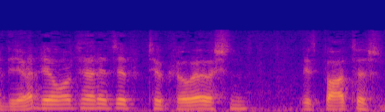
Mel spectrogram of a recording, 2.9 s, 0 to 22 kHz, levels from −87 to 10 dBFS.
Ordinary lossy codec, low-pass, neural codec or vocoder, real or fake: MP3, 32 kbps; 7.2 kHz; codec, 16 kHz in and 24 kHz out, 0.6 kbps, FocalCodec, streaming, 2048 codes; fake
